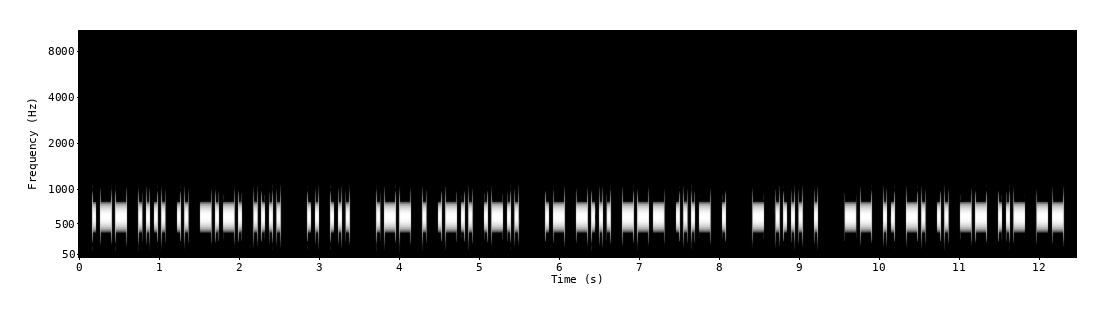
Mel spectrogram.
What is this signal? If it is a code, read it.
Morse code, heard as a keyed tone, about 25 wpm, 600 Hz. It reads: WHICH IS WELL ABOVE THE MINIMUM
